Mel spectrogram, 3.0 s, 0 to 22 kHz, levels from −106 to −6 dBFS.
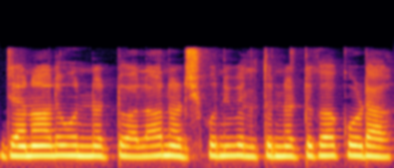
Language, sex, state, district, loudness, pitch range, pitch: Telugu, female, Andhra Pradesh, Anantapur, -13 LUFS, 205-215 Hz, 210 Hz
